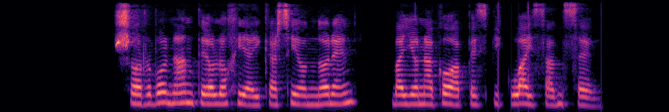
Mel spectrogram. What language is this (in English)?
Basque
